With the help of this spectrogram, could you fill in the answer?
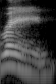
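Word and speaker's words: Reign: this but this one's called rain not like the rain from the sky but re e i g n did I spell that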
